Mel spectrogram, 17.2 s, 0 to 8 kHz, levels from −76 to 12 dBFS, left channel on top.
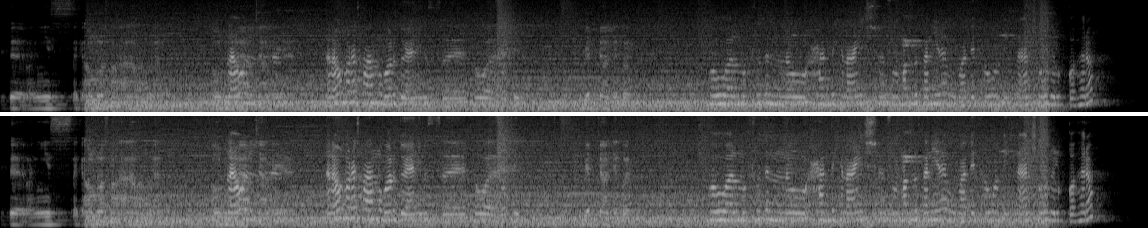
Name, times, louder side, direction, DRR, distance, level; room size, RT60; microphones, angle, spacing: voice 1, 0.1-2.6 3.2-4.5 8.7-9.5, right 2 dB, 50° right, 3.8 m, -30 dB
sound 1, 1.3-15.7, right 1 dB, 30° right, 3.0 m, -26 dB
voice 2, 3.4-4.3 4.9-7.9 10.6-16.4, right 3 dB, 80° right, 1.4 m, -25 dB
23.5 x 15.5 x 8.3 m
head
